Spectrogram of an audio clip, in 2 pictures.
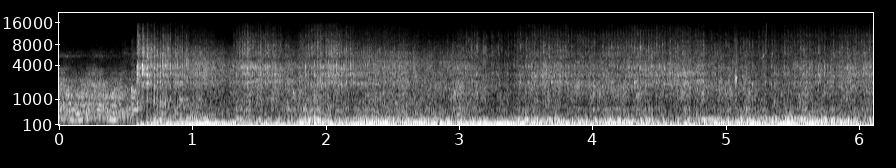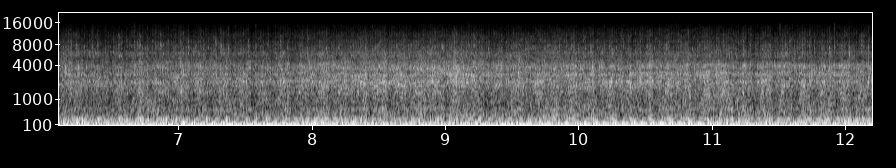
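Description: Duesenberg Model J's twin-overhead-cam straight-eight engine starting, catching about half a second in. Its pitch rises and falls for the first few seconds as it is revved, then it settles into a steady idle.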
